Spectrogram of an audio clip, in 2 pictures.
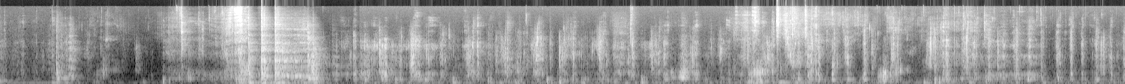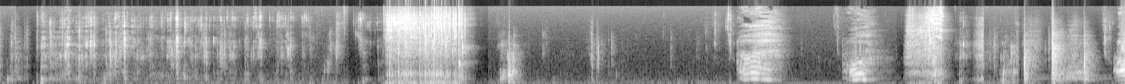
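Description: Close-miked eating of cold naengmyeon: three loud slurps of noodles and broth, about three, ten and twenty seconds in, with chewing and wet mouth clicks between them. Near the end come two short hums.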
